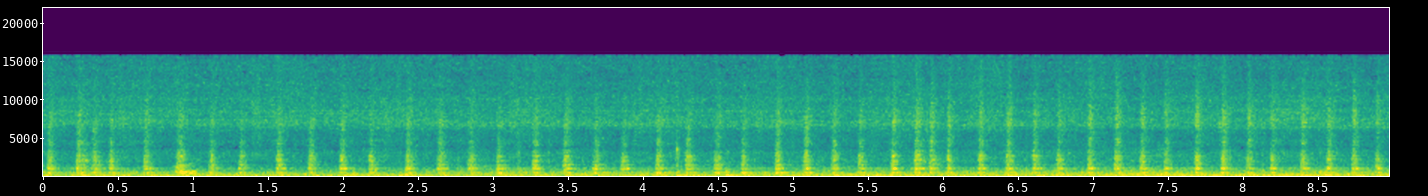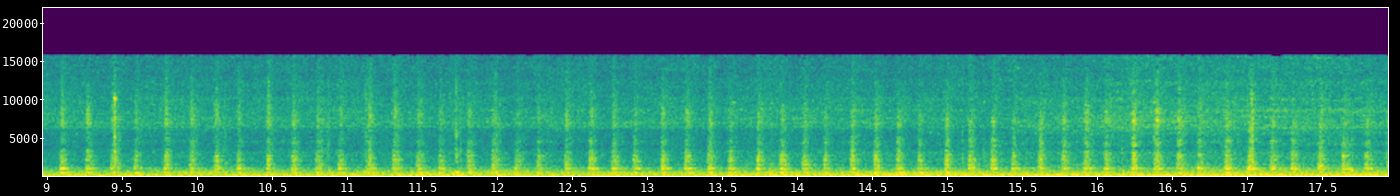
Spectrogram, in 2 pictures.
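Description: Miniature steam locomotive working a train, its exhaust beating in a quick, even rhythm, with steam hissing from the open cylinder drain cocks.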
